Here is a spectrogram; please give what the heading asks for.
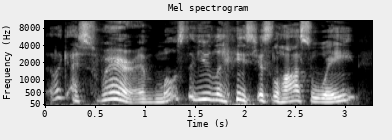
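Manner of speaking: ordinary talk, nothing marked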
